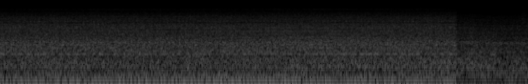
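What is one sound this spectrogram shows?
A diesel truck engine drones while cruising on a highway.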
